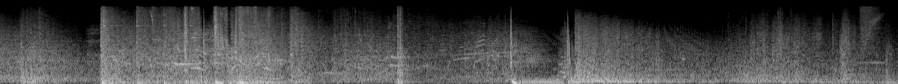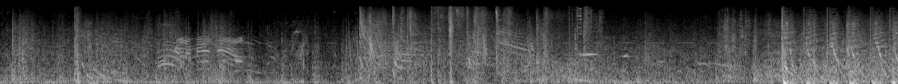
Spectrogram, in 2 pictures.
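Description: A blaster rifle fires in rapid bursts.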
